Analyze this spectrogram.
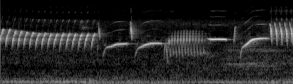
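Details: Lively canary song: a fast high trill, then separate upward-sliding whistles and a short harsh buzz, finishing with another quick trill.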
